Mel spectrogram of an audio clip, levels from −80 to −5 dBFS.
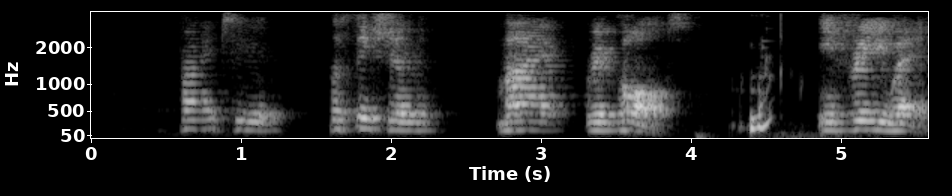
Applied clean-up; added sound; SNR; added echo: neural mask model DeepFilterNet 3.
